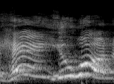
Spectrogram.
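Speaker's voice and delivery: high, slow cheerful call; cheery announcement. Retold or imitated. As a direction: announce it like a prize. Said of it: "he's like".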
